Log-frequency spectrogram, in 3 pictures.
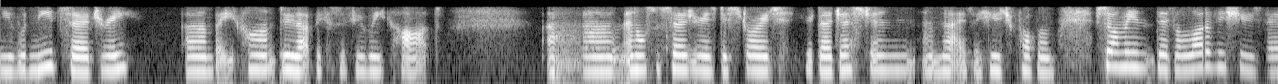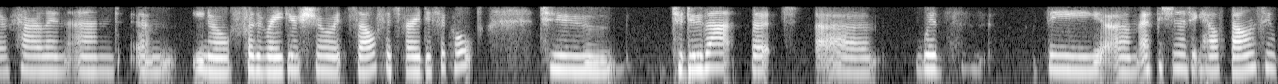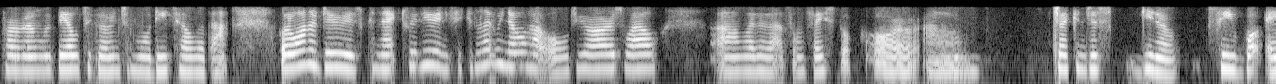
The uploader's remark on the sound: Takes your calls for healing live today!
